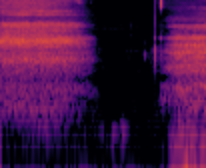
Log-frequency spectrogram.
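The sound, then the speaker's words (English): A person breathes in deeply with a long airy inhale that fades after about a second, followed by near quiet with a few faint small noises. “Breathe in.”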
